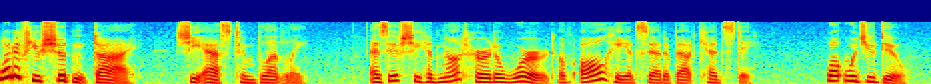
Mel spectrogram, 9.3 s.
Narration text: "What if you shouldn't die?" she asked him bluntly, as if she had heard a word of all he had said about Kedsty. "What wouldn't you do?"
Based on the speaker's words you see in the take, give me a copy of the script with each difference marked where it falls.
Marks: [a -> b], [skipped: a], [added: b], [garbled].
"What if you shouldn't die?" she asked him bluntly, as if she had [added: not] heard a word of all he had said about Kedsty. "What [wouldn't -> would] you do?"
